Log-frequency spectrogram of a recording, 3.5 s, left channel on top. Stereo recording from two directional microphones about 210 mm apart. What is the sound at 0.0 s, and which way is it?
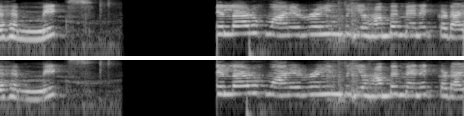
Speech, 40° left (ahead or behind).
